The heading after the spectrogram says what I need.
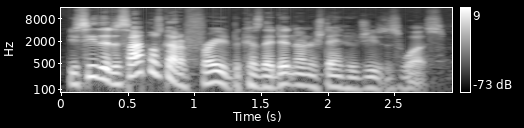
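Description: A man preaching a sermon as pastor, earnest and gentle, his voice sometimes dropping soft for asides. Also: medium pitch, big pitch swings, racing, in a large hall. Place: church sanctuary.

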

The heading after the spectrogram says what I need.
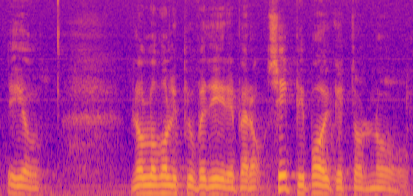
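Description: An actor playing a pompous, stubborn middle-aged mayor with a Neapolitan accent, emphatic and repetitive in a stage comedy. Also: male voice, mid-range voice, steady tone, a little slow, a little mellow, slight background noise, natural voice. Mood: aggrieved. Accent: southern Italian, Neapolitan. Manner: theatrical, emphatic, repeats himself. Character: pompous, stubborn mayor, grudge-holding rich uncle.

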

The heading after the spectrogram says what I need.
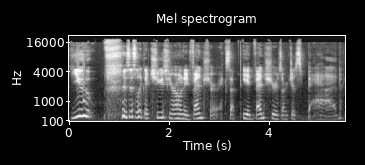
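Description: A woman's voice: mid-range voice, expressive, unhurried, husky. A woman reading a fan story aloud for comedy, with theatrical emphasis and frequent laughter. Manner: reads aloud theatrically, often breaking into laughter.

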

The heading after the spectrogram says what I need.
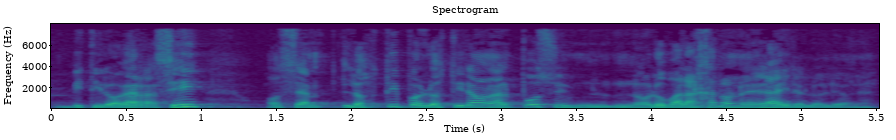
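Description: A man's voice: fairly high pitch, animated, a little fast, mellow, dull audio. A man with an Argentine accent preaching a conversational sermon on a Bible passage, casual and chatty, often asking his listeners questions. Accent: Argentine Spanish.

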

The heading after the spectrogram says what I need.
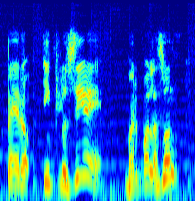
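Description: A man with a Costa Rican accent, co-hosting a casual pop-culture chat in an animated, slangy way. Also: high-pitched, brisk, soft background music. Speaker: podcast co-host.

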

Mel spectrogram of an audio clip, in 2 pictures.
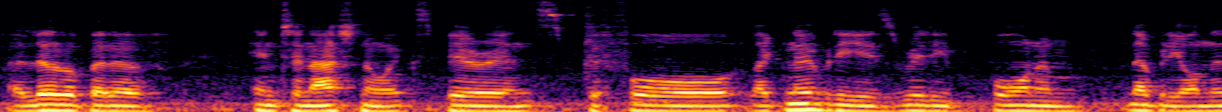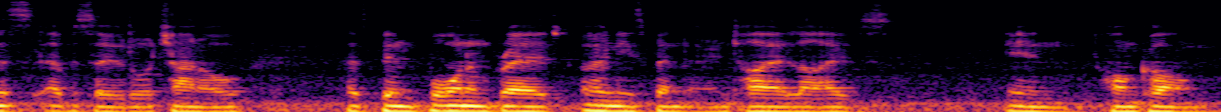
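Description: A man's voice: deep voice, flat delivery, moderate pace, background noise. A man from the UK co-hosting a casual podcast, chatty and hesitant with many fillers. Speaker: co-host.

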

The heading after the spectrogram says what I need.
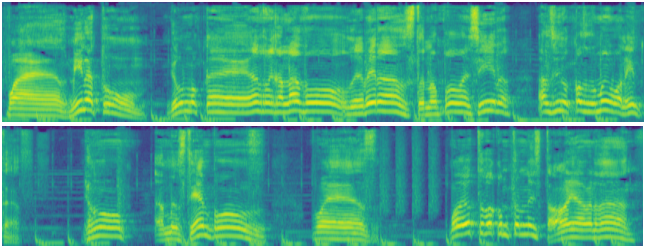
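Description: A man's voice: sits high, sing-song, measured pace, darkish tone, soft background music, pitched above the performer's own voice, exaggerated voice. A man voicing a folksy, rustic older man from the mountains, drawling and rambling with many fillers. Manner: rambling, drawling, full of fillers like "no, hombre, pues". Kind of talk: comedy sketch character.

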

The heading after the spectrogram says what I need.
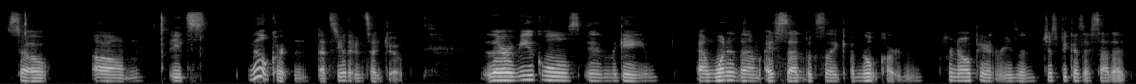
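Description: A woman's voice: low voice, steady tone, normal speed, creaky, a little mellow, no room sound, poor audio. A teenage girl co-hosting a casual podcast on a headphone mic, explaining inside jokes with dry teasing. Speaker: podcast co-host. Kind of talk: casual chat.

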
